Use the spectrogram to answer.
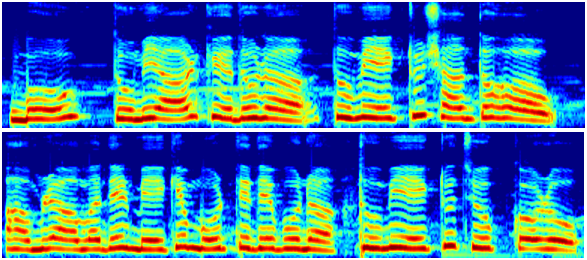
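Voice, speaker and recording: A man's voice: very high voice, steady tone, moderate pace, dark tone, highs cut off, faint music behind. A man voicing a caring, resolute jackal husband and father in a cartoon, speaking earnestly and reassuringly. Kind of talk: cartoon dialogue.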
